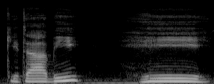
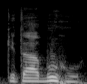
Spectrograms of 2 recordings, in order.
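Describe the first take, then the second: First: An i follows the b, then a long i. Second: A u follows the b, then a short u. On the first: The speaker calls it right. "बल्कि खड़ी जेर होगी" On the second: The speaker calls it wrong. "ना ही आप कहोगे किताबू हु, नहीं।"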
